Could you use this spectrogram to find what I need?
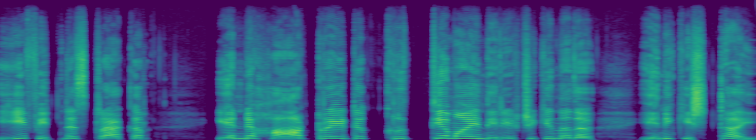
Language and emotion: Malayalam, surprised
